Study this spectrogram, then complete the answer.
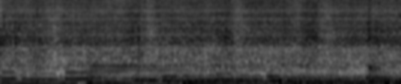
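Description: Diced red and green peppers sizzle loudly and evenly in a hot pan while being stirred, with a steady crackling hiss over a low hum.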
